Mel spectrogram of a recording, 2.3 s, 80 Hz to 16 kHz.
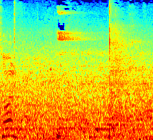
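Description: Kicked feathered shuttlecock in play: two sharp knocks of a foot striking it, one at the start and one about 1.6 s in, and a short high squeak near the middle, in a large hall with voices of players and onlookers.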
